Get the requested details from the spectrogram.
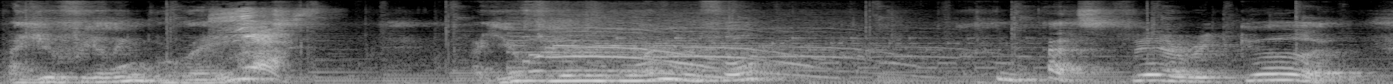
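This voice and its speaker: A woman's voice: fairly high pitch, animated, slow pace, far from the mic, music in the background. Singsong woman children's presenter, very echoey room. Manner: singsong, repeating words with playful exclamations like a children's show host. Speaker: children's English teacher and presenter. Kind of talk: children's educational show, teaching weather words through song and play-acting.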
